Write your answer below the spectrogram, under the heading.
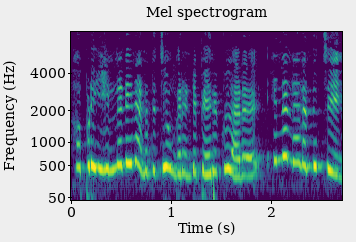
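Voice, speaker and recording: A woman's voice: very high-pitched, expressive, quick pace, darkish tone. A woman voicing an anxious, caring young sister who presses with emotional questions. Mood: upset, questioning. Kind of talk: cartoon voice acting.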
